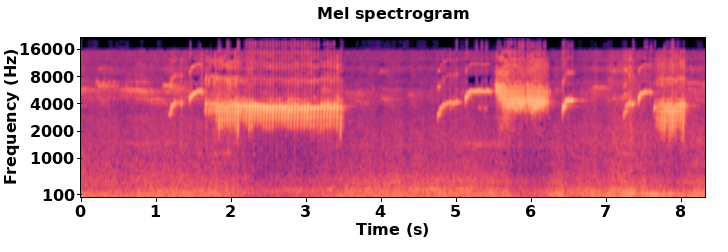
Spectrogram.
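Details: Singing canary used as a tutor for young birds: hooked chirps and buzzy sustained trills in short bursts, with pauses between, over a noticeable low background rumble.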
